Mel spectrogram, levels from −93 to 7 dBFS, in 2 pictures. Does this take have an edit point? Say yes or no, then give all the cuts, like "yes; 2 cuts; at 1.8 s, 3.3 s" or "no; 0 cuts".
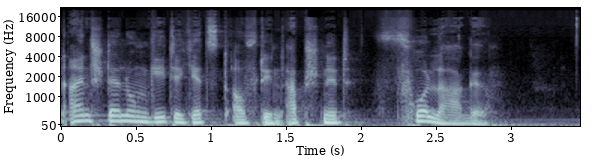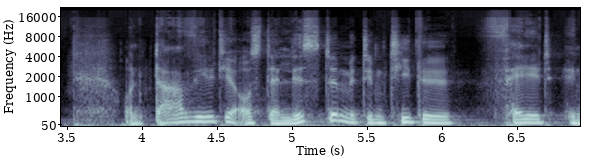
no; 0 cuts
